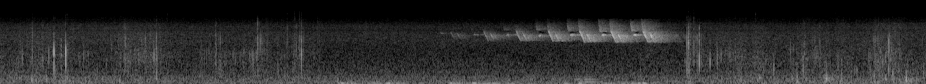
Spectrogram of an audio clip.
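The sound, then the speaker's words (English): An ovenbird, a warbler, sings its 'teacher, teacher, teacher' song on a roadside through a forested area, a run of high, repeated two-note phrases that grow steadily louder, heard over soft rustling and footsteps. “This call is often referred to as teacher, teacher, teacher. It gets louder and louder as it goes on.”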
